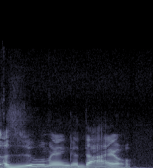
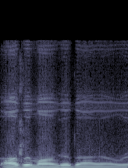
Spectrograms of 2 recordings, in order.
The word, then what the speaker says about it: Azumanga Daioh: Yes, however you want to pronounce it, you go right ahead. – It's Azumanga Daioh. – It's Azumanga Daioh. They pronounce it right in the show.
